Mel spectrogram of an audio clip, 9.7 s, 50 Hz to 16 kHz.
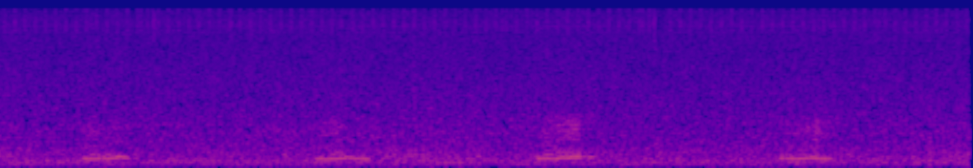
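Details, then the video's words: Middle-aged pet ferret asleep, recorded on an iPhone on 26 January 2014, snoring modestly with a soft puffing 'poo-poo-poo'; four quiet low puffs arrive about every two and a half seconds over a steady background hiss. "フェレット ★ つつましく鼾（いびき）をかく"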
